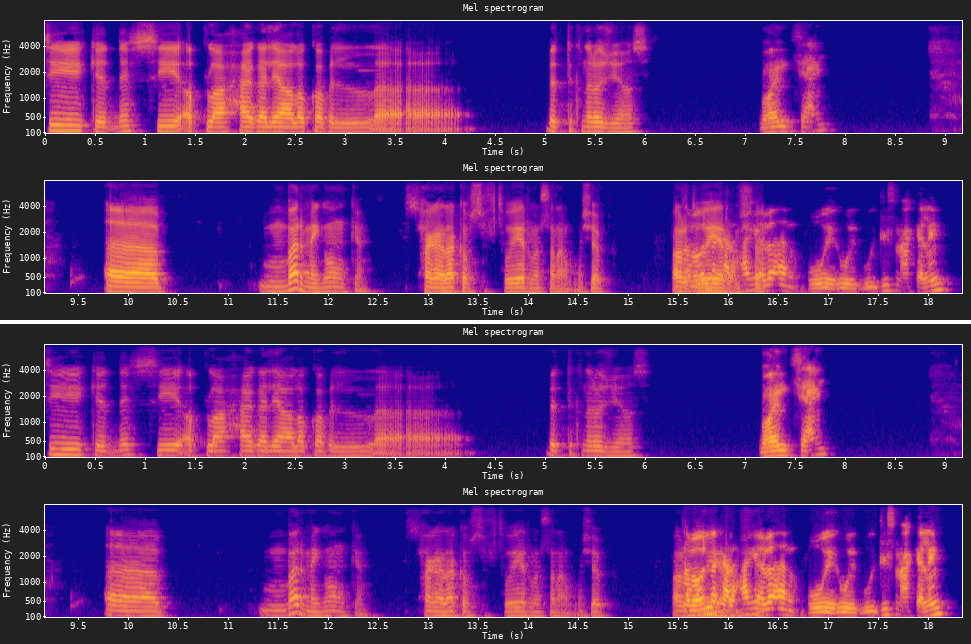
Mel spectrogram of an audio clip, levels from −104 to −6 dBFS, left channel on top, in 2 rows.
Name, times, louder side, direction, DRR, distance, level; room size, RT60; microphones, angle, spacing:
voice 1, 0.0-4.2 5.0-6.0 9.8-10.4 11.3-12.4 12.8-14.8 15.4-16.4, left 6 dB, 75° left, 0.4 m, -32 dB
voice 2, 7.2-7.8 15.6-18.2, right 7 dB, 60° right, 0.3 m, -28 dB
4.7 x 2.2 x 3.0 m
head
